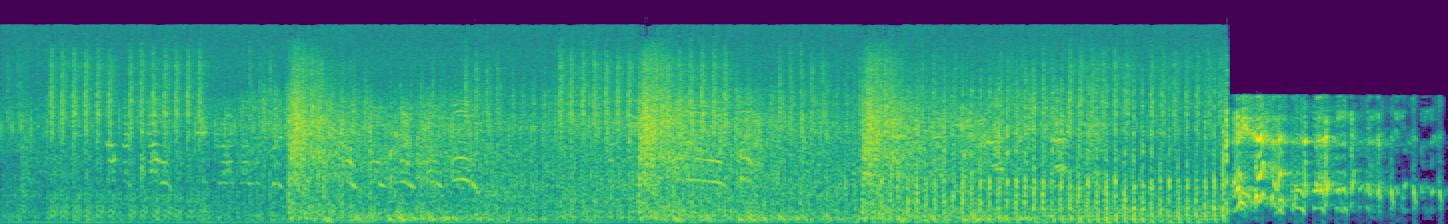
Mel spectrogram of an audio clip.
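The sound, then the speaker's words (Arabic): Gunfire sound effect with loud, rapid automatic bursts of shots rattling continuously, with several heavier volleys, before the sound turns muffled and duller near the end. “الصمت المهيب حوالينا خلاص كده صوت ضرب نار خلاص حصل.”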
